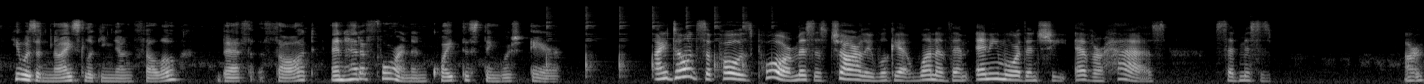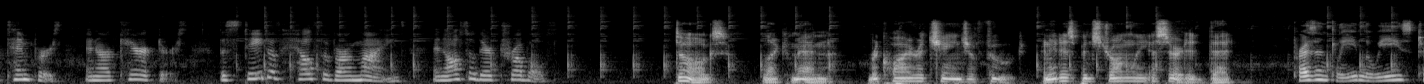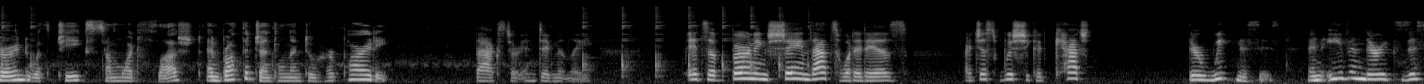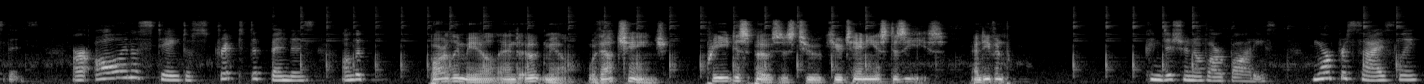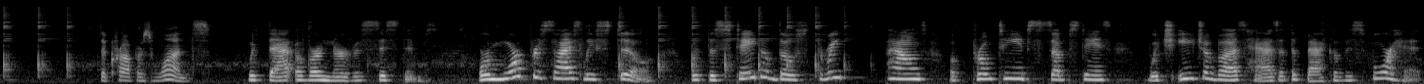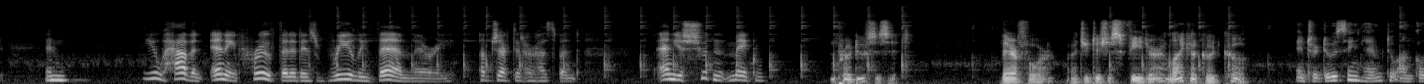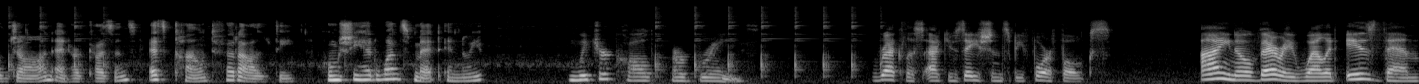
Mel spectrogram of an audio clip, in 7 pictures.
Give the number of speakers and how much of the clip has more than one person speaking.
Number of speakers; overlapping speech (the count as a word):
four, no overlap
